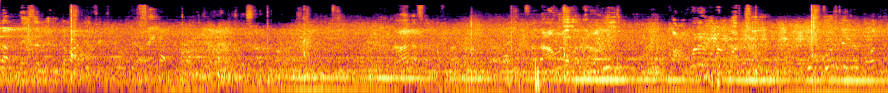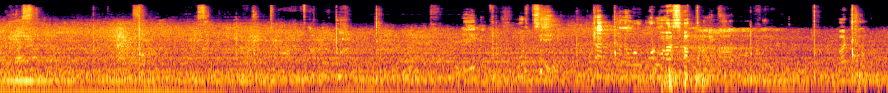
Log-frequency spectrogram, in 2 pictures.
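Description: A low, steady drone that shifts in pitch now and then, with faint voices and scattered light knocks around it.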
